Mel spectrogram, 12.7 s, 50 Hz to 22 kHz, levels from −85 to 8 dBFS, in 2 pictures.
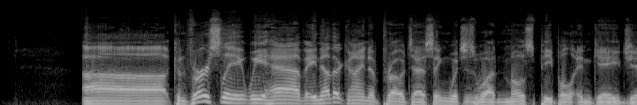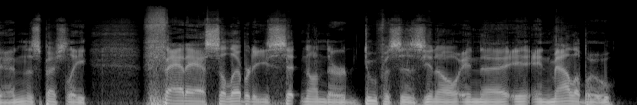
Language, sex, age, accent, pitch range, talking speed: English, male, 50-69, American, 95-120 Hz, 140 wpm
